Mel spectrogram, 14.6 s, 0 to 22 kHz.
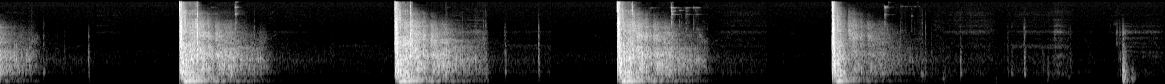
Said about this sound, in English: So let's shoot another 5-shot group at the top left target.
